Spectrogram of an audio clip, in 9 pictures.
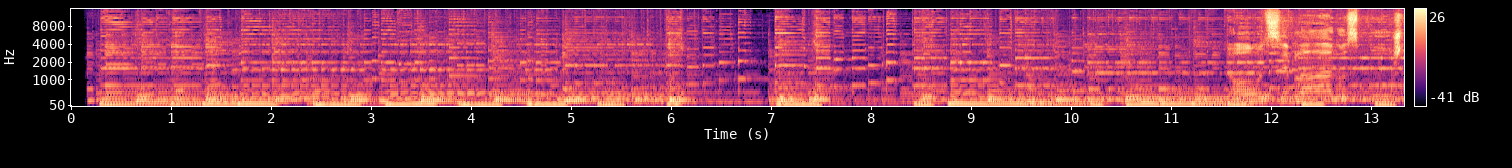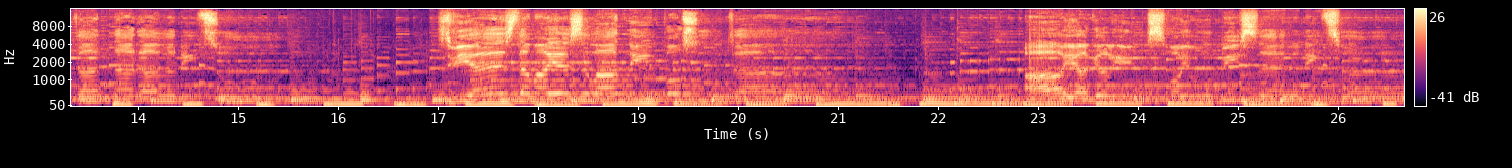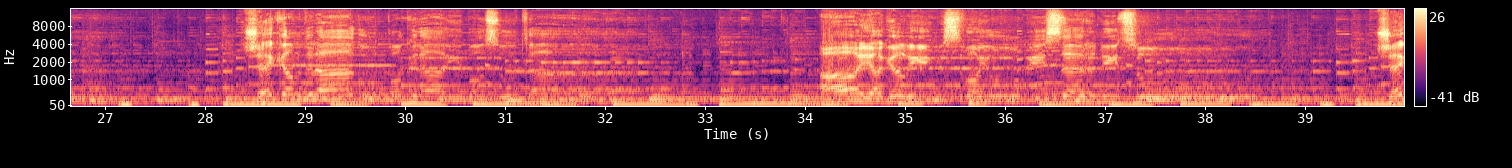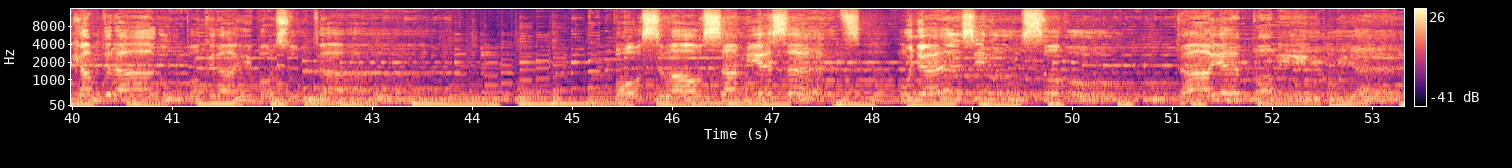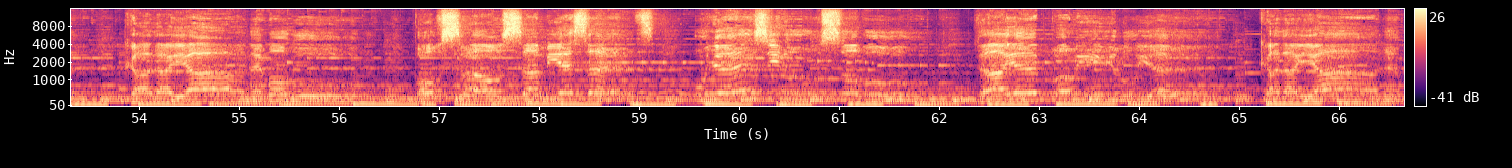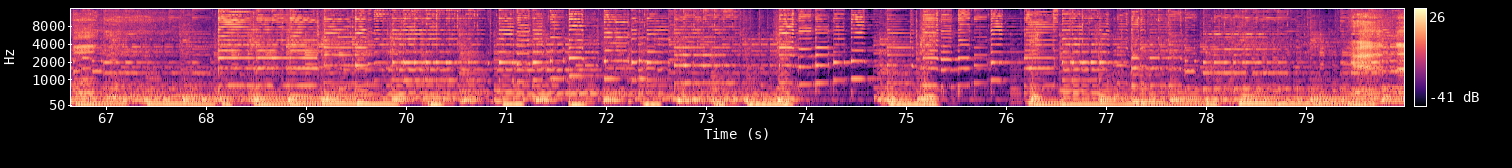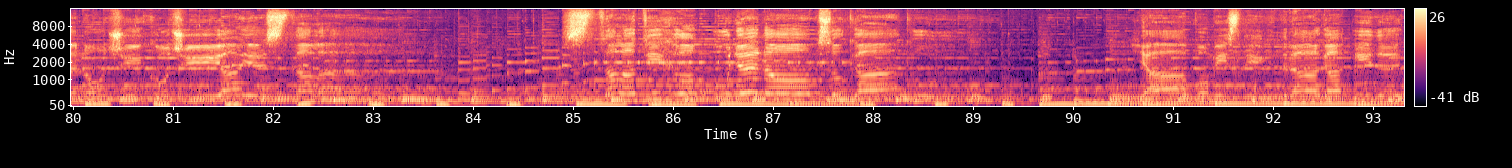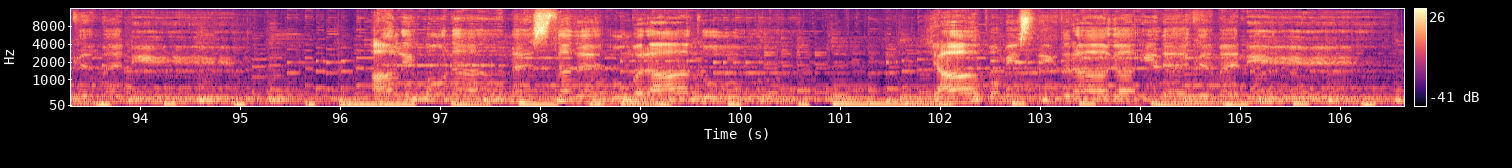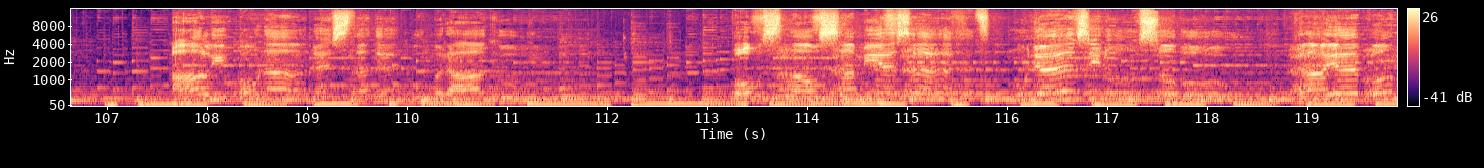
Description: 37. Festival pjevača amatera
Zvuci tamburice do kasnih noćnih sati odzvanjali su prepunom dvoranom vatrogasnog doma u Kaptolu.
